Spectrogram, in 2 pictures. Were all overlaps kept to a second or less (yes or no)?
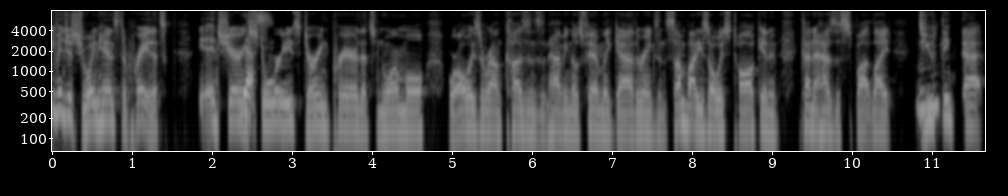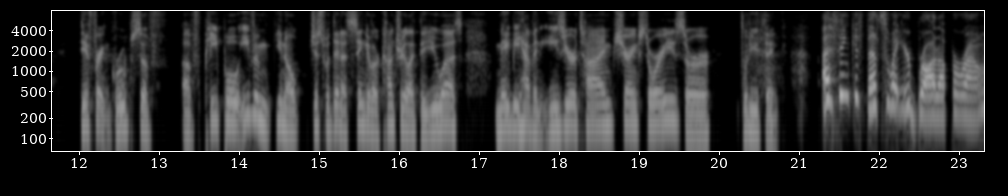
yes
